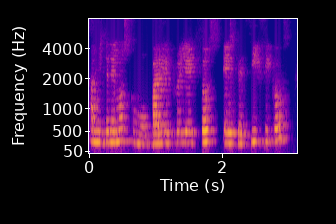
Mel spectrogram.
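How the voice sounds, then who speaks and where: This woman is soft-spoken, with a fairly high pitch. Her intonation is monotone and flat. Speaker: NGO communications officer. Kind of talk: presentation at a meeting. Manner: hesitant, many fillers.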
